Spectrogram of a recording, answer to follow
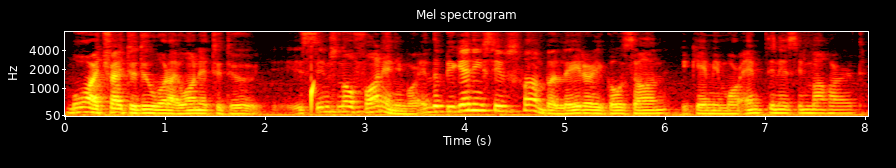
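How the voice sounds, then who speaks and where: A man with a Korean accent, a native Korean speaker, giving an earnest, halting testimony as a talk show guest. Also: medium pitch, animated, background noise. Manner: halting, earnest, filler-heavy. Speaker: guest, former missionary. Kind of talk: interview testimony.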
